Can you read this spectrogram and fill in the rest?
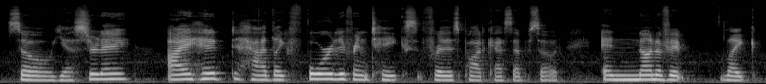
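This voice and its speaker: A woman's voice: mid-range voice, fairly even intonation, a little slow, darkish tone. A tired young woman hosts her own podcast late at night. She talks candidly and rambles, leaning on "like" and "you know" as she goes. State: tired, yawning. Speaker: podcast host. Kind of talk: casual solo podcast monologue.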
